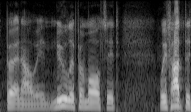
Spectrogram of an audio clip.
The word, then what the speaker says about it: Burton Albion: I didn't say it like that badly, but yeah, it's Burton Albion.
